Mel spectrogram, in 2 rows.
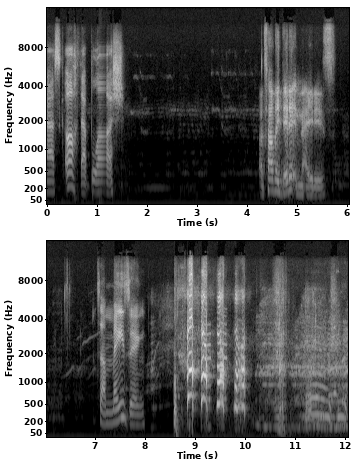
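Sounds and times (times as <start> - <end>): person laughing: 8.6 - 10.1.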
